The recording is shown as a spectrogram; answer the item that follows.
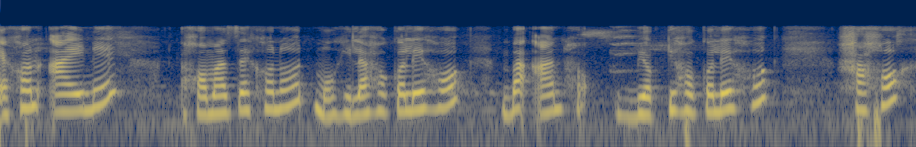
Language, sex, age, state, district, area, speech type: Assamese, female, 18-30, Assam, Golaghat, urban, spontaneous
